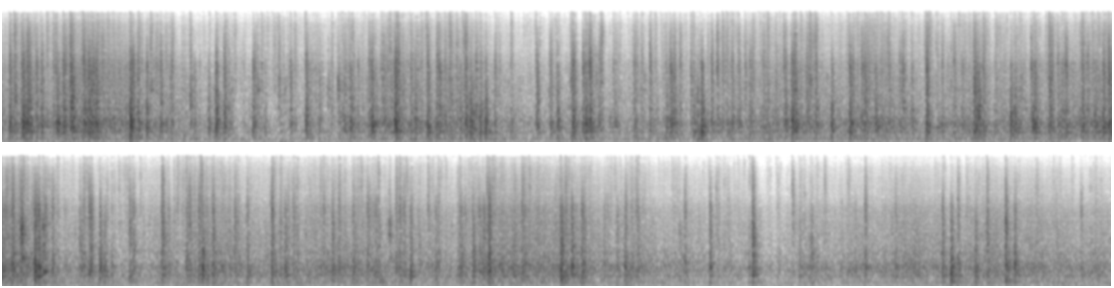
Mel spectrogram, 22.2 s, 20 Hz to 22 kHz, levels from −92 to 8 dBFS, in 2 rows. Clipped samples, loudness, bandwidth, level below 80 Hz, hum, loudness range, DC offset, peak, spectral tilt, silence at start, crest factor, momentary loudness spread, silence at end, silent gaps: under 0.1%; -25 LUFS; 17 kHz; -54 dBFS; none; 6 LU; under 0.1%; 0 dBFS; -2.5 dB/octave; 0 s; 26 dB; 11 LU; 0 s; none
